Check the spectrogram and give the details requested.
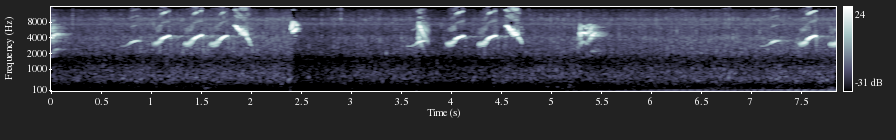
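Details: Double-collared seedeater singing the 'tui tui zel zel' song style used to train captive birds: bursts of three or four high rising whistled notes, then sharp downslurred buzzy strokes, phrases repeated with pauses over steady water-like hiss.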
